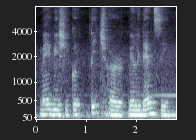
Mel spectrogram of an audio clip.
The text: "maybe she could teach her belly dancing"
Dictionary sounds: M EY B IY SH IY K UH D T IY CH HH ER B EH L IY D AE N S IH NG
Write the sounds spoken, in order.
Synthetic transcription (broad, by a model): M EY B IY SH IY K UH D T IY CH HH ER B EH L IY D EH N S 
